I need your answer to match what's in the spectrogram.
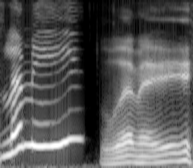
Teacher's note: The T at the end of let usually just disappears and the me gets reduced.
